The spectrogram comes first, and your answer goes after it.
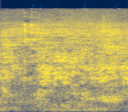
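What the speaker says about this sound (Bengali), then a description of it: "হলুদ দিয়ে লাল লাল করে আলুগুলো ভেজে নিলাম" Potatoes frying with turmeric in a pan, a soft, steady sizzle and hiss lasting a brief moment, fairly quiet and close.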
